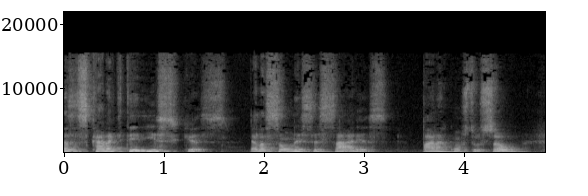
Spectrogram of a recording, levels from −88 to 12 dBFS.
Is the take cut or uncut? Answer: uncut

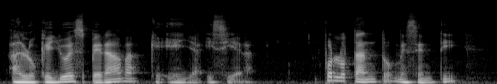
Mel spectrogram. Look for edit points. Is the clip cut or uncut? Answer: uncut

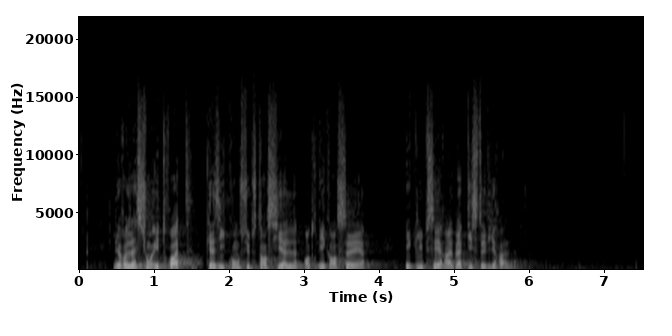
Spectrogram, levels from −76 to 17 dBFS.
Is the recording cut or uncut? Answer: cut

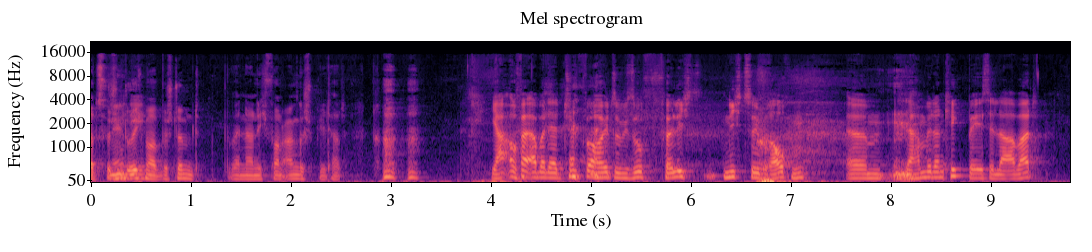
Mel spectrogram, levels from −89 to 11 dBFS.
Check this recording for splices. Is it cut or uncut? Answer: cut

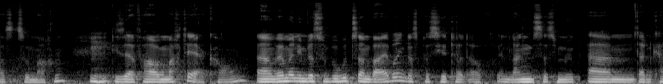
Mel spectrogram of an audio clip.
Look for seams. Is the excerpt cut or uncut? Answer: cut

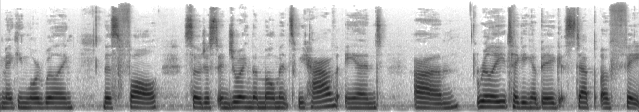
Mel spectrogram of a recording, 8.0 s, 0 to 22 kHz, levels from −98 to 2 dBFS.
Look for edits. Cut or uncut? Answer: uncut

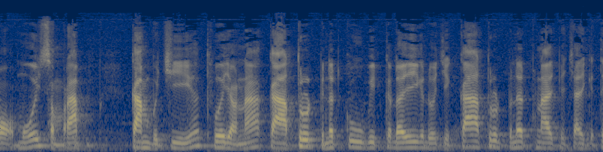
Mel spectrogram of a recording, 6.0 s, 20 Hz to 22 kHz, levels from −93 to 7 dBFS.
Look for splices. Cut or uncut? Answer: uncut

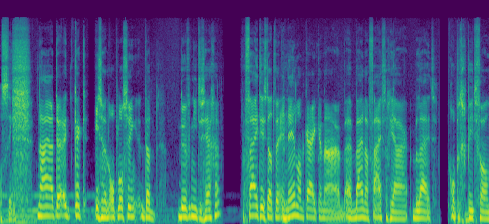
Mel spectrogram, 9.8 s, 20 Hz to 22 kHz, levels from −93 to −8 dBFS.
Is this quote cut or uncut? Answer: uncut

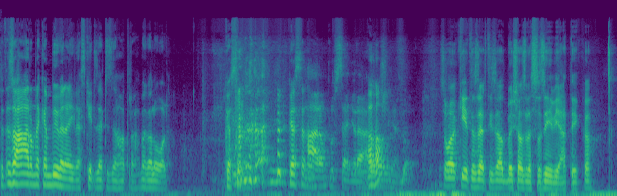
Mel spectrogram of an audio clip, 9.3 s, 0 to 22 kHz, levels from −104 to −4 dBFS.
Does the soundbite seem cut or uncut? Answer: uncut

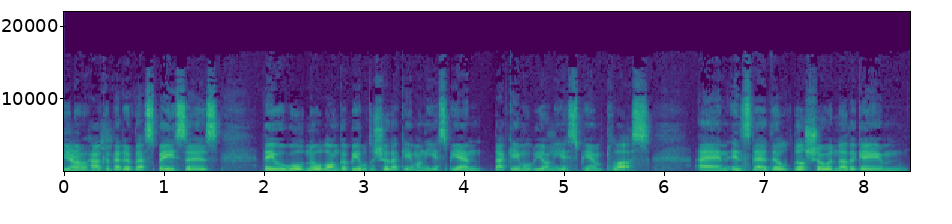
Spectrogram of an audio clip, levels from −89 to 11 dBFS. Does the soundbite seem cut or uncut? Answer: uncut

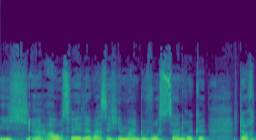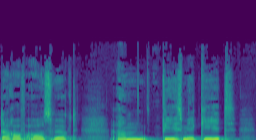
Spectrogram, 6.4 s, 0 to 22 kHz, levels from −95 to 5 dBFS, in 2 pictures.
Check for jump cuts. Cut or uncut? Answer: uncut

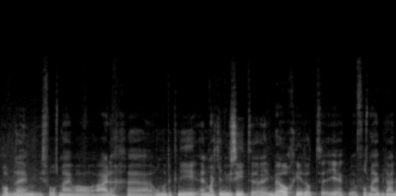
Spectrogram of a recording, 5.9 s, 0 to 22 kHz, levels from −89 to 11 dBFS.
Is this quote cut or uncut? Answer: uncut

